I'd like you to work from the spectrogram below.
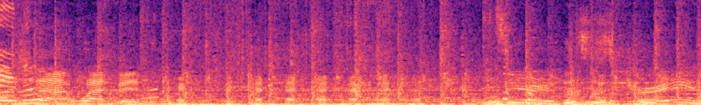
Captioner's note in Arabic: تضحك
